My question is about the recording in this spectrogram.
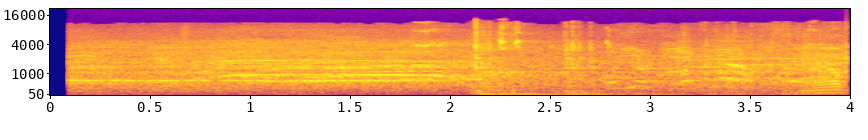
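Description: Arena crowd noise with a sustained pitched tone for about two seconds. A basketball then bounces a few times on a hardwood court.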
